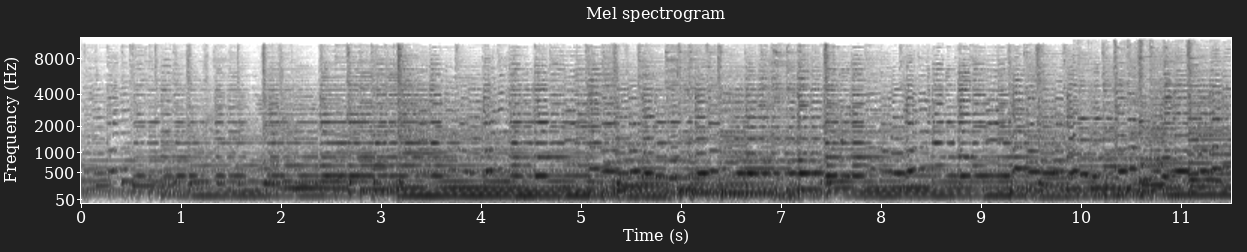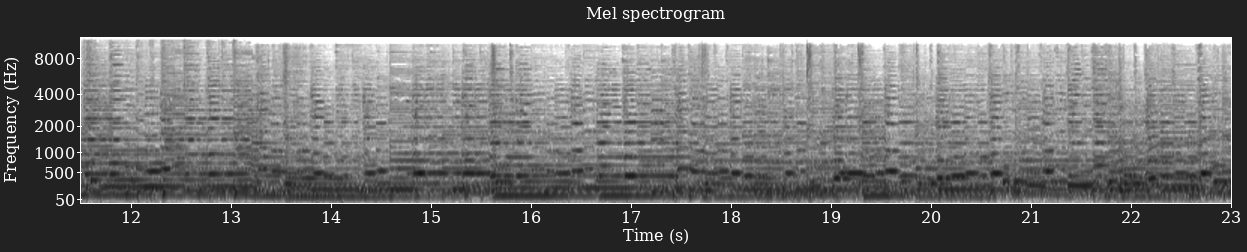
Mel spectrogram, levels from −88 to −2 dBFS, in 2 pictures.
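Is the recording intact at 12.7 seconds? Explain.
No. From 9.91 to 13.2 s a wrong sample rate plays the sound about 1.09 times fast and roughly 1.5 semitones high, fitting 22 kHz audio played at 24 kHz. A spectrogram shows harmonics shifted upward and events squeezed in time.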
